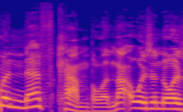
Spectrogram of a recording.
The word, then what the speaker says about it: Neve: Campbell they call her Nev Campbell and that always annoys when people call her neev cell at least I think it's pronounced Neeve but I don't know I've never heard NE Campbell say it what if it is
